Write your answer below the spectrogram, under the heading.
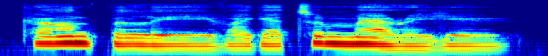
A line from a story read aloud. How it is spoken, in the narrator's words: he said sleepily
